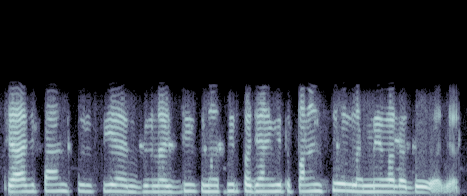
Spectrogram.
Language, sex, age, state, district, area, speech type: Hindi, female, 30-45, Uttar Pradesh, Ghazipur, rural, conversation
